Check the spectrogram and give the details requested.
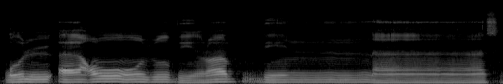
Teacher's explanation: Contohnya baca surah An-Nas, qul a'udzu birabbin nas. Di situ ada nun tasydid, tasydidnya gunnah. Gunnahnya tiga jari.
